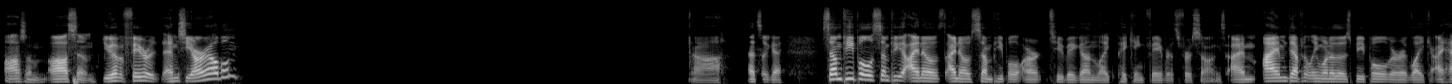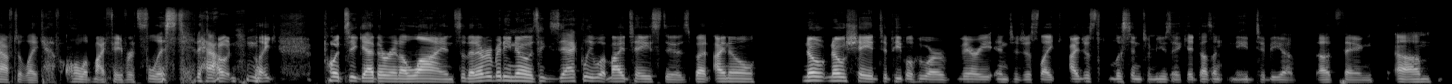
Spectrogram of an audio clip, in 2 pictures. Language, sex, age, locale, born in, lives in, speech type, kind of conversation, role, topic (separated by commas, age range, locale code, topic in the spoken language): English, male, 20-24, en-US, United States, United States, conversation, podcast, host, How do friendships shape the way we discover and enjoy music?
